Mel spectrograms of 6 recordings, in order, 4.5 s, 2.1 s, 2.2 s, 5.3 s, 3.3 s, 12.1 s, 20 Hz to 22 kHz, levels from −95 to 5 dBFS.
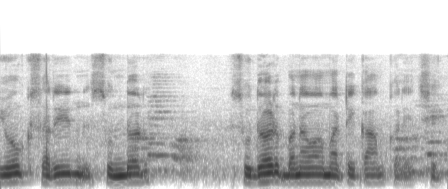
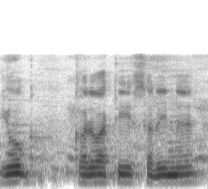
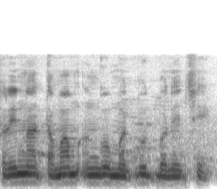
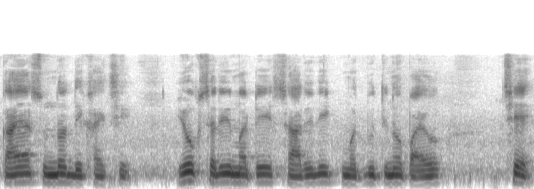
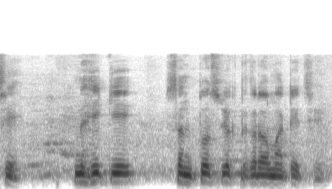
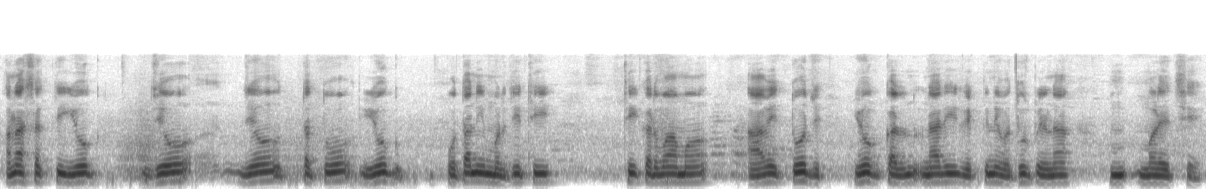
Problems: continuous background conversations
